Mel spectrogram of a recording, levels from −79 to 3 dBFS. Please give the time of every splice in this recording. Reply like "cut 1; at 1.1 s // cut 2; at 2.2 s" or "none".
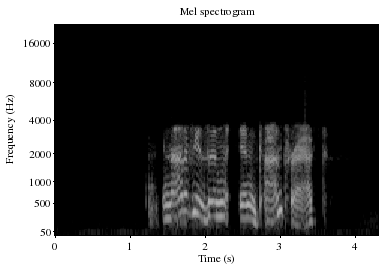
none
